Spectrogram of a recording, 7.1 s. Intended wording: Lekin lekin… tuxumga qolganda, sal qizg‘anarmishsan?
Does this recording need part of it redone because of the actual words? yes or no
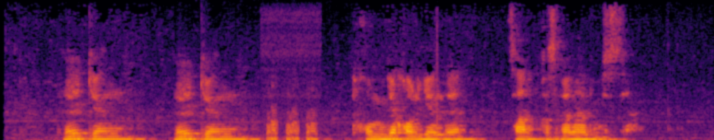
no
